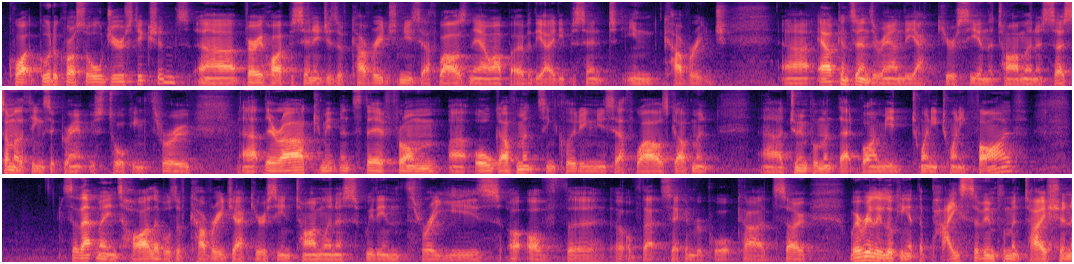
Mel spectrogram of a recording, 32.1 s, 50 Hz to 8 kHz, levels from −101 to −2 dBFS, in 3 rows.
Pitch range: 80-90 Hz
